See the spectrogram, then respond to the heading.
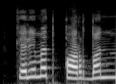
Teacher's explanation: ضاد کی ادائیگی زبان کے کروٹ اور اوپر کے داڑھوں کے جڑ سے ہے۔ ضاد حروف تفخیم میں سے ہے تو ہم ضاد کو بھاری آواز میں پڑھیں گے، کیونکہ اس پہ پیش ہے تو ہم لفظ الجلالہ مطلب کلمت اللہ کے لام کو موٹی آواز میں پڑھیں گے۔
